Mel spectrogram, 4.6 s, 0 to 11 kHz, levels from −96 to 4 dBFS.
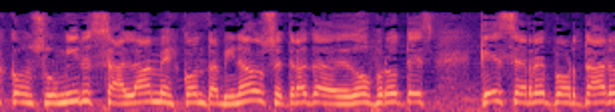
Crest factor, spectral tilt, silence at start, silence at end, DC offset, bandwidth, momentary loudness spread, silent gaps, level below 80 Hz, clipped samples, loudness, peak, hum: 14 dB; -5 dB/octave; 0 s; 0 s; under 0.1%; 8 kHz; 3 LU; none; -46 dBFS; under 0.1%; -21 LUFS; -6 dBFS; none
